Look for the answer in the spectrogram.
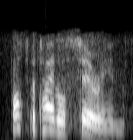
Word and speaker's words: phosphatidylserine: And one of the first things, as you can see, was phosphatidylserine. How do you say it? – Phosphatidylserine.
